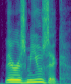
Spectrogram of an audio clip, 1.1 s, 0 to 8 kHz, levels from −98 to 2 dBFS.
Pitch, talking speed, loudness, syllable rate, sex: 215 Hz, 170 wpm, -15 LUFS, 5.7 syllables/s, female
